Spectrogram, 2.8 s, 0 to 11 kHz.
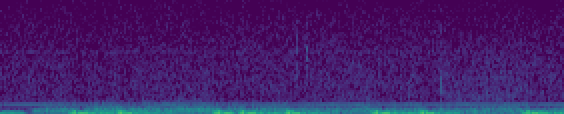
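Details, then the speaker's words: Amplified heartbeat at about 80 a minute over a steady hum from a drummer wearing a portable 24-hour ECG recorder while playing intensely. Intervals vary slightly, a mildly irregular rhythm; unknown whether transient or persistent. "심장 박동에 약간의 불규칙한 면이 있는 것으로 보여집니다 이러한 것이 일시적인 이상인지 아니면 지속적인 것인지 알 수 없어 일말의 불안감이 남습니다"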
